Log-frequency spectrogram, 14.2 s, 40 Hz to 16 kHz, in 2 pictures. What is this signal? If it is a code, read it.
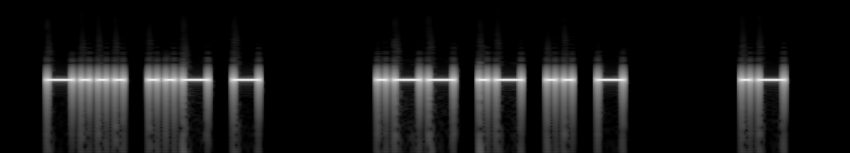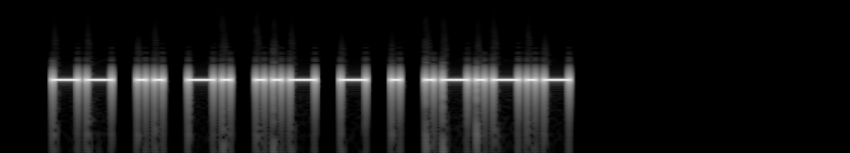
Morse code, heard as a keyed tone, about 17 wpm, 700 Hz. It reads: BUT WAIT A MINUTE.
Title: 2x Word-Spacing - Sentences from Top 500 Words - 17wpm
